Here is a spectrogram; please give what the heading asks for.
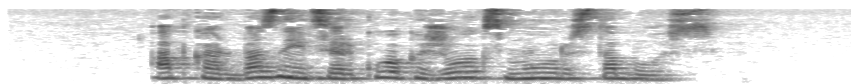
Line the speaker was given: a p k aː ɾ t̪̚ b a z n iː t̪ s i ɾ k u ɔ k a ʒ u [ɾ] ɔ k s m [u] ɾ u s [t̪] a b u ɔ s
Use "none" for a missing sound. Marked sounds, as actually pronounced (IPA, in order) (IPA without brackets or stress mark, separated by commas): none, uː, t̪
